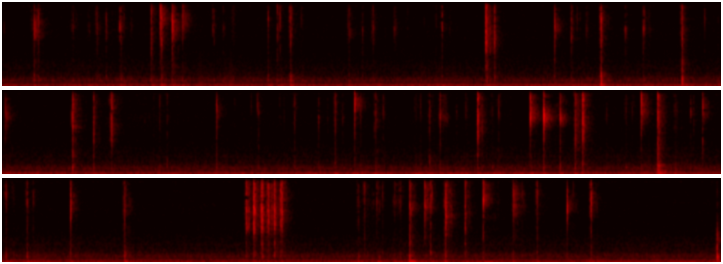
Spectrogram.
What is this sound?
typing computer
typing to de Mac, binaural recording
typing, type, computer, keyboard, mac, typewriter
